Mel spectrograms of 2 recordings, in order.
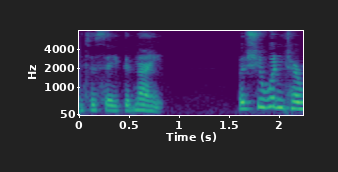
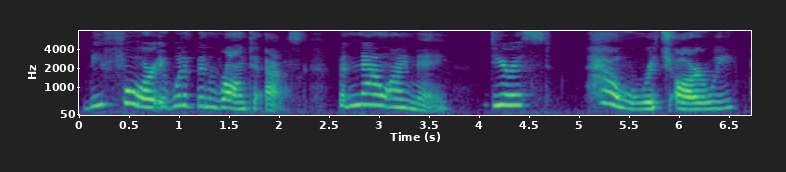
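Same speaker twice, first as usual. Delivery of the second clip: higher, eager wheedling wife; 6 semitones higher, 4 dB louder than usual. Acted. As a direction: lean in keen to hear the answer. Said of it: "turned eagerly to Father".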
